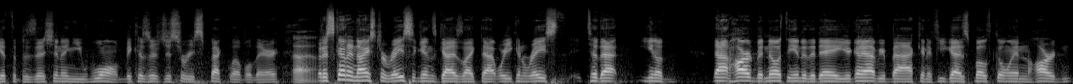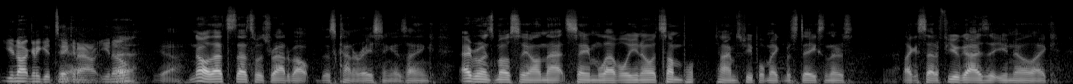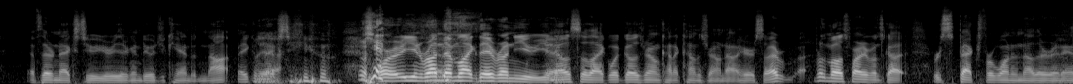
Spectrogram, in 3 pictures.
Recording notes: Live at Fall Crandon races.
